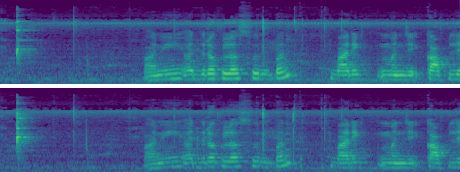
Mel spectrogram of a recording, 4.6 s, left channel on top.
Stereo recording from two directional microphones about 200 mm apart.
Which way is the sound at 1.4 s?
20° left (ahead or behind).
